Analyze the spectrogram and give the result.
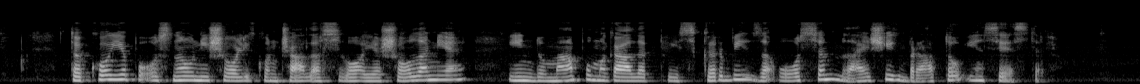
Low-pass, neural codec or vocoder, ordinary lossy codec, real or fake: none; none; none; real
